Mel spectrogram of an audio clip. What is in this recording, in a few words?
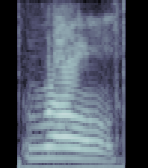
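"roll", American English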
